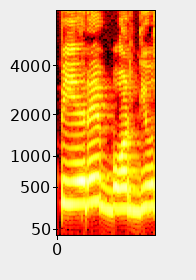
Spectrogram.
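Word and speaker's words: Pierre Bourdieu: Term है cultural capital, ठीक है, तो ये पियरे बोर्दियो से है, ठीक है, इन्होंने इसको कॉइन किया था।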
